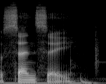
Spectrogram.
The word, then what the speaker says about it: Sensei: say oh oh yeah I forgot the N that n syllable took me by surprise that sound I didn't think the n Sound was a separate but say say and say e so Sensei Sensei Sensei uh Sensei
